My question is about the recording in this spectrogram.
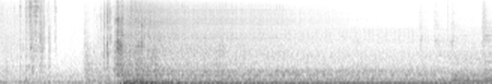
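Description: A vehicle engine: faint clicks, then a sudden low rumble about a second and a half in that settles into a steady low running sound.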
